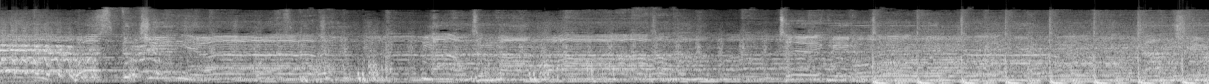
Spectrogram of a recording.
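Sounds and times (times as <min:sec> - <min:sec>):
horse whinnying: 0:00.0 - 0:01.7
country music backing track: 0:00.0 - 0:12.0.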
